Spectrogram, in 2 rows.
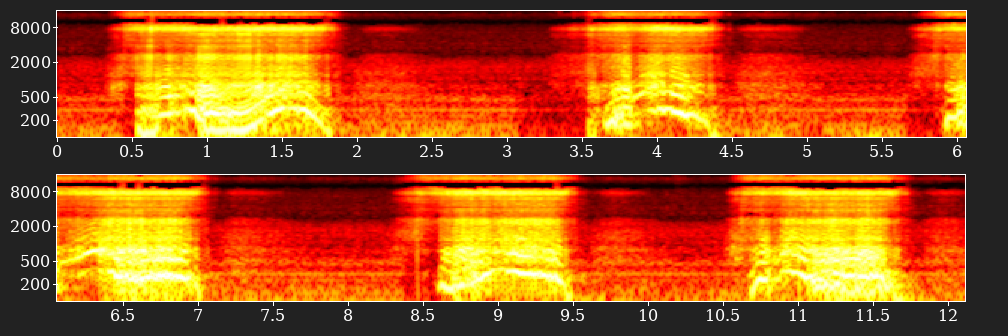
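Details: Loud, rough, rattling snores on each inhalation, about 24 a minute, with quiet exhalations between; heavy snoring, described as the loudest snoring in the world.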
